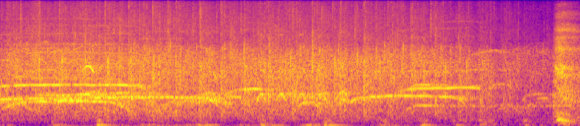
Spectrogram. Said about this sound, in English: All right, it is my pleasure to bring up the last storyteller of this first half. Please make a huge round of applause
